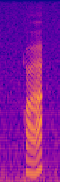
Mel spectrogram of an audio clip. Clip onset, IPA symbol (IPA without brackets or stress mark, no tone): qʷ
